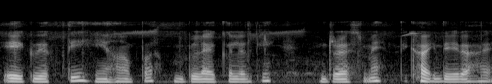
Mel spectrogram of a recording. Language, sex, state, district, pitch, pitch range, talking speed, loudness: Hindi, male, Himachal Pradesh, Shimla, 130 Hz, 125-155 Hz, 160 wpm, -23 LUFS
